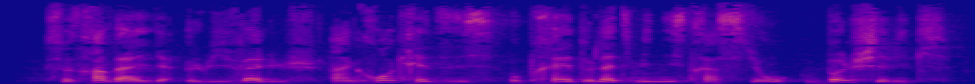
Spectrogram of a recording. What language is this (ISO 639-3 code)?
fra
